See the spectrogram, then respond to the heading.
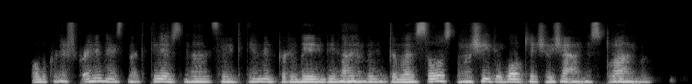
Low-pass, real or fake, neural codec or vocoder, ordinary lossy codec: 7.2 kHz; fake; codec, 16 kHz, 0.5 kbps, FreqCodec, smaller model; MP3, 64 kbps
